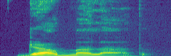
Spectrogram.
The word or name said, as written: garde-malade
